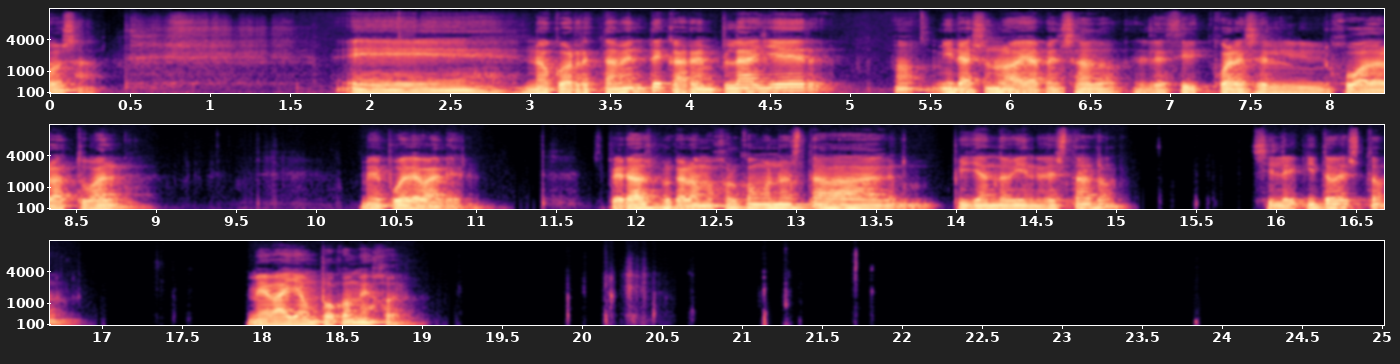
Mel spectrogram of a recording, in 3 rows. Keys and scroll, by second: 17.0 alt+super+l.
